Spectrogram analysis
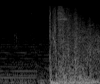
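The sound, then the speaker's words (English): A shotgun fired in a video game: a single sudden, loud blast with a dense, sustained tail that follows a faint background hum. “He just shot a shotgun at absolutely nothing.”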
